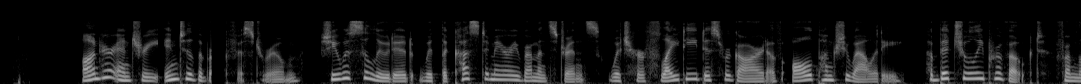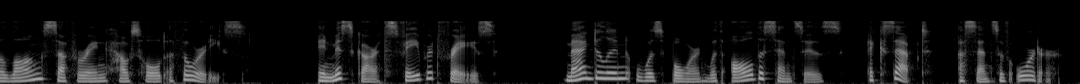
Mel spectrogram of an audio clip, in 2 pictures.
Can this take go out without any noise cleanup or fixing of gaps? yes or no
no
